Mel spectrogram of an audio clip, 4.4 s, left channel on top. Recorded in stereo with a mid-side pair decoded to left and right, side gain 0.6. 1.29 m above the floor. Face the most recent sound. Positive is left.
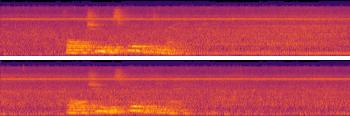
turn(degrees=60)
